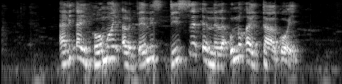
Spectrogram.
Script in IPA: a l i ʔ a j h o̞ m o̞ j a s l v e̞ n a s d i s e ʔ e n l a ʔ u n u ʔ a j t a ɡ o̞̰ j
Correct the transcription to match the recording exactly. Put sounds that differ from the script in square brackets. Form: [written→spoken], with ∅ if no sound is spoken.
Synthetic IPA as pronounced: a l i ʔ a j h o̞ m o̞ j a [s→∅] l v e̞ n [a→i] s d i s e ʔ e n l a ʔ u n u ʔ a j t a ɡ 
